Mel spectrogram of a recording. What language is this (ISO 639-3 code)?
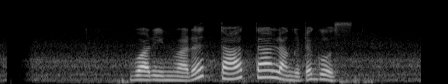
sin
